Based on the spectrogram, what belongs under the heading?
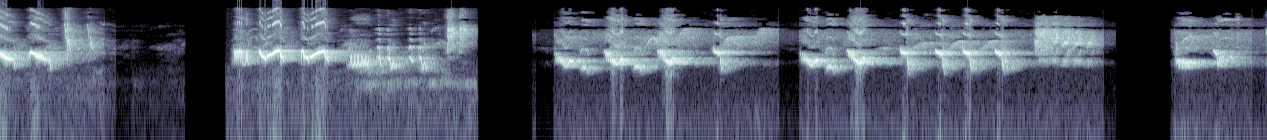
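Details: Grey-backed thrush giving its flock-calling notes, free of other noise: several bursts of varied whistles, buzzy twitters and sharp chirps, each burst lasting a few seconds and separated by short gaps.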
